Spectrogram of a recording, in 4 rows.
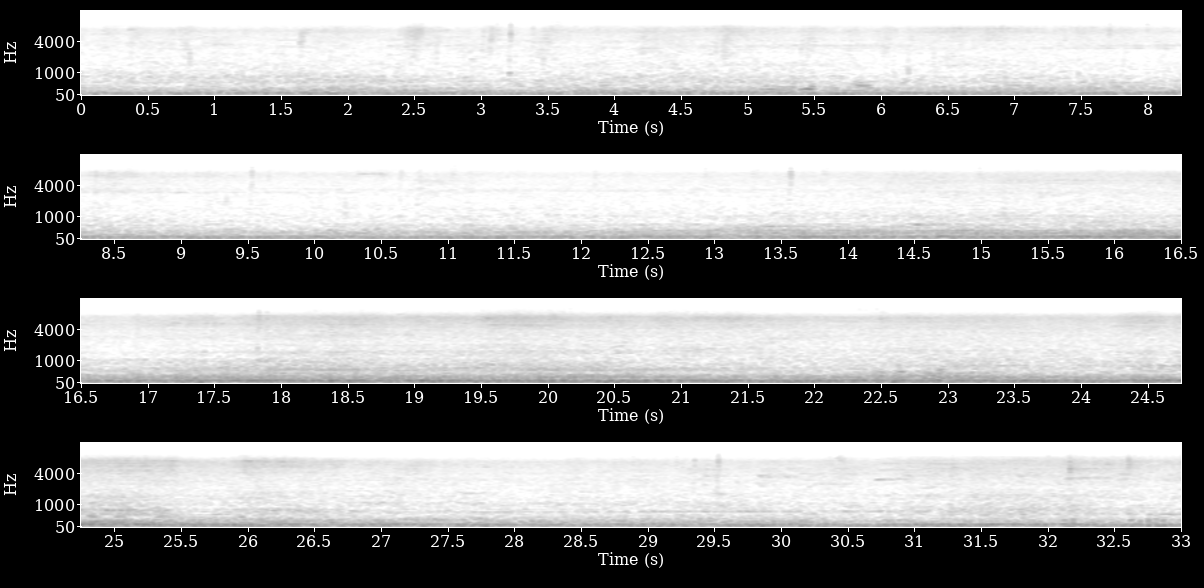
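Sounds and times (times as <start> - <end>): vehicle engine hum: 0.0 - 33.0.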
